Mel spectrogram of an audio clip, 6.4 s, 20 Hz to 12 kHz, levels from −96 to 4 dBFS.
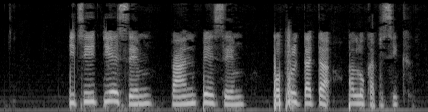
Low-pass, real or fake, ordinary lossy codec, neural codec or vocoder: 10.8 kHz; fake; AAC, 48 kbps; vocoder, 44.1 kHz, 128 mel bands every 512 samples, BigVGAN v2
